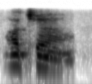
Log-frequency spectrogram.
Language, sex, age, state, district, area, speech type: Maithili, male, 60+, Bihar, Saharsa, urban, conversation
